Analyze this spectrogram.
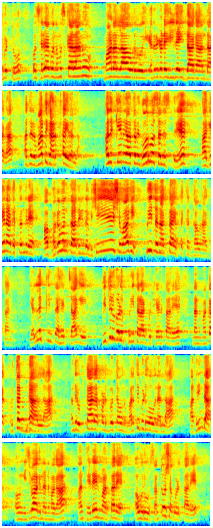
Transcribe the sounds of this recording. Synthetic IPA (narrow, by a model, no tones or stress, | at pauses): biʈːu | ond̪usɐɾijaːɡionnɐmɐskaːɾaːnuːmaːɽɐlːɐɐʋɐɾuɛd̪ɐɾɐɡɐɽe̞ild̪e̞id̪ːaːɡɐːnd̪aːɡɐː | d̪ɐɾɐmaːt̪ɐɡeɐɾt̪ʰɐiɾɐlːɐ̰ | ɐd̪ɐkːe̞ːnɐaːt̪ʰɐɾɐɡɐwɾɐʋɐsɐlːisd̪ɾe̞aːɡe̞ːnaːɡut̪ːeɐnd̪ɐɾe̞aːbʱɐɡɐʋɐnt̪ɐːɐd̪ɐɾind̪ɐʋiʃeːʃɐʋaːɡipɾiːt̪ɐnaːɡ̚t̪aːiɾt̪ɐkːɐnt̪ʰɐɐʋɐnaːɡ̚t̪aːne̞ | ɛlːɐkːint̪ɐɦet͡ʃːaːɡipit̪uɾuɡɐɭupɾiːt̪ɐnaːɡbiʈːɦeːɭt̪aːɾe̞nɐnːɐmɐɡɐkɾut̪ɐɡ̚nɐːlːɐ | ɐnd̪ɐeupɐ̥kaːɾɐpɐɽɐd̪biʈːuɐʋɐnumɐɾɐt̪ɐbiɽuʋɐʋɐnɐlːɐ | ɐd̪ɐɾind̪ɐɐʋɐnunid͡ʒɐʋaːɡinɐnːɐmɐɡɐɐnt̪ɐɦeːɭeːnmaːɖt̪aːɾe̞ɐʋɐɾusɐnt̪oːʃɐɡoɭt̪aːɾe̞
